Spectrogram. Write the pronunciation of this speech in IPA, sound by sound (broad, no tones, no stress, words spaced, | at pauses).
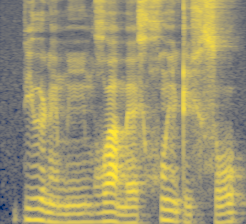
pjɨɳẽm ĩːmʁʷamɛːx χʷĩʈix so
